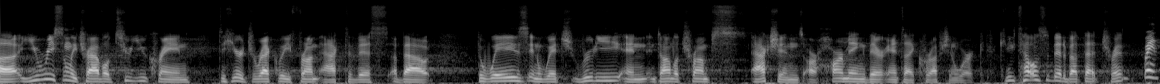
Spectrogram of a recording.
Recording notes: Record a special episode from D.C. Recorded at the conference.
